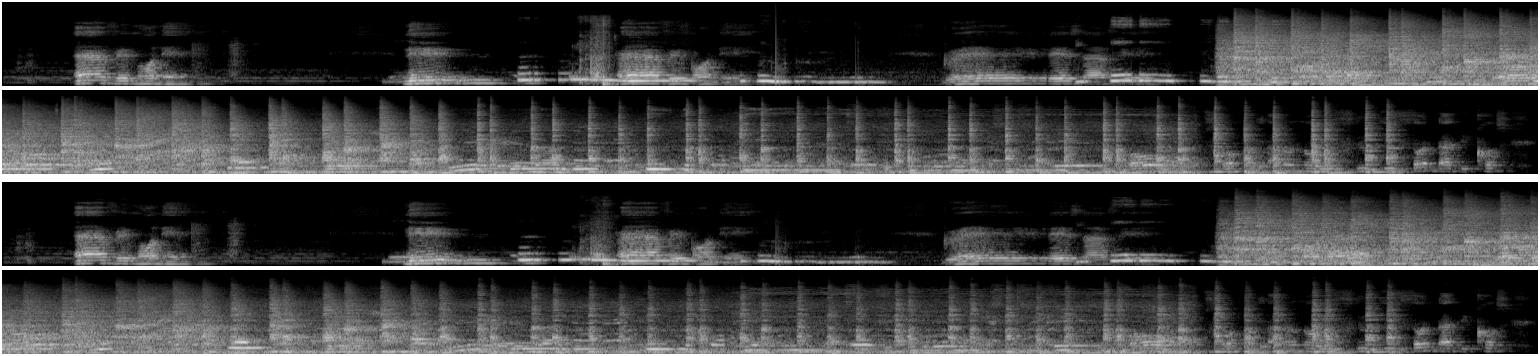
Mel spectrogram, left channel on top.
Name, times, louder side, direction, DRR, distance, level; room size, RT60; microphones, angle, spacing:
voice 1, 0.7-1.8 4.0-4.9 6.1-7.4 9.4-11.5 12.9-13.9 14.9-16.4 18.5-19.1 19.9-22.0 22.7-22.8 23.6-23.7 26.6-29.9 30.1-30.3, left 1 dB, 5° left, 0.7 m, -26 dB
voice 2, 3.8-4.8 5.1-5.3 7.1-7.2 8.4-8.6 12.6-12.7 13.4-13.6 14.9-15.5 17.1-17.2 17.7-17.8 19.0-19.2 20.0-20.5 20.8-21.2 21.7-22.6 22.8-22.9 23.2-23.5 23.8-24.1 24.5-25.0 25.6-26.4, right 4 dB, 50° right, 0.4 m, -29 dB
voice 3, 5.6-7.0 7.5-8.9 10.7-10.8 11.1-11.7 12.0-13.1 14.2-14.4 15.3-15.9 16.2-16.5 17.6-18.0 19.8-20.1 20.4-21.3 21.8-22.1 22.8-23.8 24.8-25.2 25.4-26.0, left 3 dB, 45° left, 0.3 m, -23 dB
sound 1, 12.1-29.3, left 2 dB, 70° left, 0.7 m, -24 dB
sound 2, 14.6-27.3, right 1 dB, 85° right, 0.7 m, -31 dB
2.4 x 2.3 x 2.8 m
head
